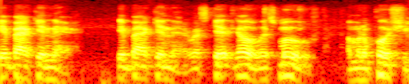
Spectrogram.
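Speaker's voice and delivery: plain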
